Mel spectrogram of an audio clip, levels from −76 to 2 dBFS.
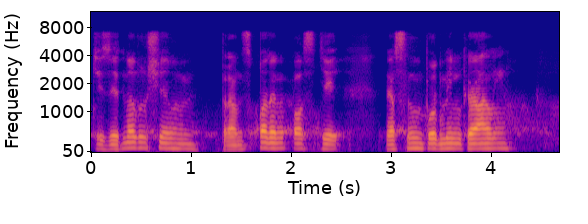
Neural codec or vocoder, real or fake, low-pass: codec, 16 kHz, 1 kbps, FreqCodec, larger model; fake; 7.2 kHz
